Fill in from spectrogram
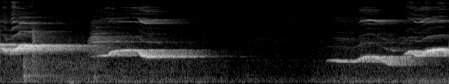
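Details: Melodious song of a poksay (white-crested laughingthrush): a loud high whistled phrase sliding downward, a silent pause, then a rising whistle that climbs in steps.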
